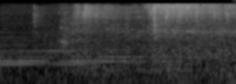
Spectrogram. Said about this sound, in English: A nice shower always feels so good.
